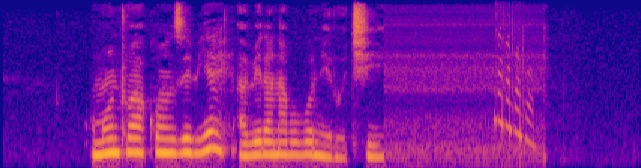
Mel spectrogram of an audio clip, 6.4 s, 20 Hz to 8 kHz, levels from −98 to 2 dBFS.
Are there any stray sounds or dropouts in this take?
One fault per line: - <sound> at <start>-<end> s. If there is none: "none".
- chirp at 4.9-5.4 s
